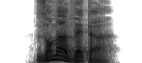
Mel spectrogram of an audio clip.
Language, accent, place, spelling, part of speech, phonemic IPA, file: German, Germany, Berlin, Sommerwetter, noun, /ˈzɔmɐvɛtɐ/, De-Sommerwetter.ogg
- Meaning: summer weather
